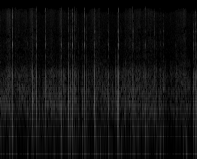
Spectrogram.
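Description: Long red nails scratch and tap the wooden back of a paddle hairbrush. About eighteen quick, dry, clicky taps with bright tops ring out over a soft, steady scratching hiss. Each tap is short and centered in the mid range, with no lingering ring.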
